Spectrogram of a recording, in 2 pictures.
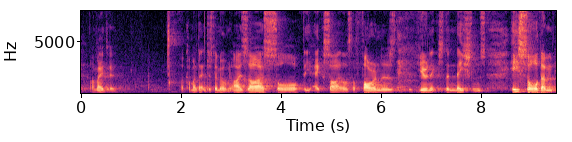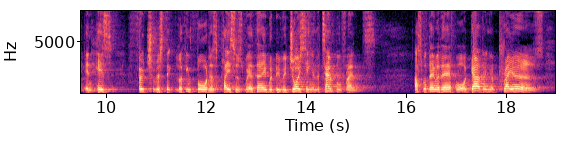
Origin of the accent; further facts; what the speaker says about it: Norwich, East of England, United Kingdom; I remember I was brought up in the Pentecostal church in Norwich, Assemblies of God.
